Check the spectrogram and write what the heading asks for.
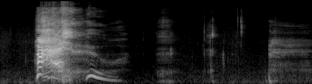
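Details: A single loud, explosive sneeze with a sharp intake and burst of air, followed by quiet small sounds. Sneezing.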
